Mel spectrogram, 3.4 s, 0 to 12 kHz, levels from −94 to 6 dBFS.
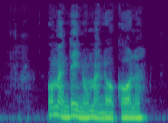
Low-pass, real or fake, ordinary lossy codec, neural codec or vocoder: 10.8 kHz; real; AAC, 48 kbps; none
